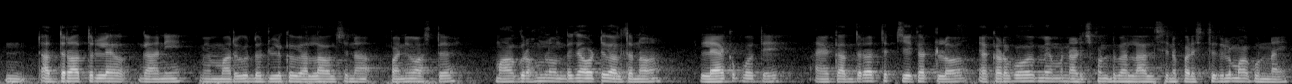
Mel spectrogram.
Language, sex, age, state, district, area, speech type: Telugu, male, 45-60, Andhra Pradesh, East Godavari, rural, spontaneous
